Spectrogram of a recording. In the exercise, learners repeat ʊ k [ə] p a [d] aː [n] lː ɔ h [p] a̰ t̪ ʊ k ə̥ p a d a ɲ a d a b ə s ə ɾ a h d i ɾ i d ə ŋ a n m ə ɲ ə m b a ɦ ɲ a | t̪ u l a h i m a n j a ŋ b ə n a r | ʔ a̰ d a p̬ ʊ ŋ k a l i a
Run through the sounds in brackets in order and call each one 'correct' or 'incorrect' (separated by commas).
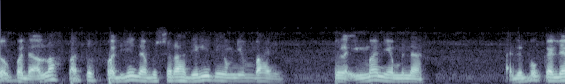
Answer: correct, correct, incorrect, correct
